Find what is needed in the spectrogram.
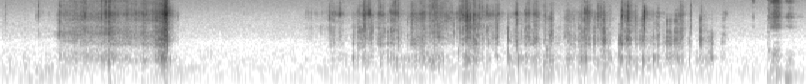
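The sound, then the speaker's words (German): Adhesive tape peeled off and pressed back onto a cardboard-box pinhole camera, used as its shutter: a quiet, sharp tearing rip, then a longer stretch of soft crinkling and rustling handling noise ending in a brief scrape. “die Audiodatei enthält das Shutter öffnen, also Verschluss öffnen, also known as Klebeband abziehen, sowie das Shutter schließen,”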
